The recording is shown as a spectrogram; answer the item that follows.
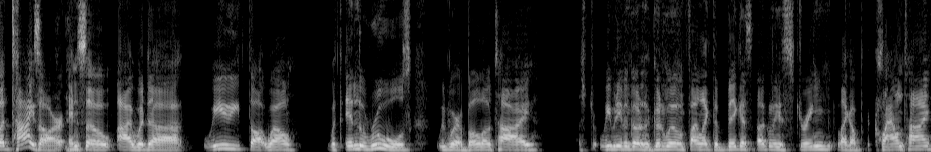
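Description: A man with a fairly high pitch in a Southern US accent, at a moderate pace with fairly even intonation. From US South, Tennessee and northern Alabama. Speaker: pastor. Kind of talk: casual interview chat.

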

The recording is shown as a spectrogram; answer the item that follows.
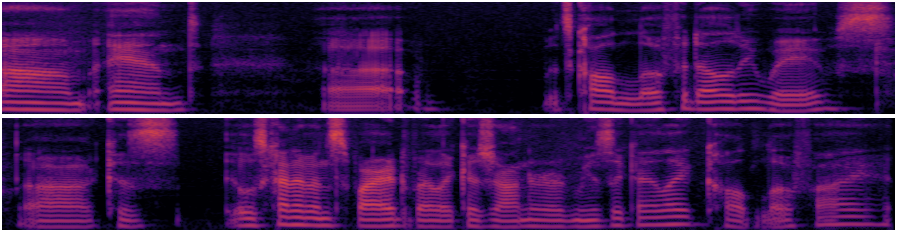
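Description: A man with an American accent speaks in a plain, everyday voice at a medium pitch and moderate pace, with fairly even intonation. The recording is very clean, with a silent background. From US Midwest, Cleveland, Ohio. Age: 20s. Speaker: college student. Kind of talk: casual chat.

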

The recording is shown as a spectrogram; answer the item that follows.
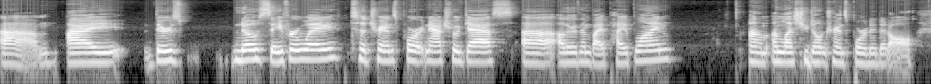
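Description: A woman with a plain, everyday voice speaks at a medium pitch and a fairly slow pace, her intonation fairly even, on a very clean recording with a silent background. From Illinois, US Midwest. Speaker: nuclear engineering PhD student and advocate. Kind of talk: interview.

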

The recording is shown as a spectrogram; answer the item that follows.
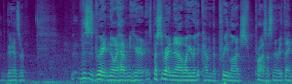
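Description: With a Midwestern US accent, a man speaks very fast at a medium pitch, somewhat breathy, with ordinary pitch variation and audible room echo. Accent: US Midwest. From Springfield, Illinois. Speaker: pastor and podcast host. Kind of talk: interview.

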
